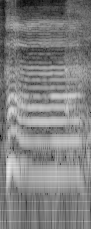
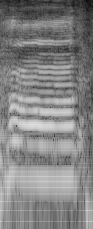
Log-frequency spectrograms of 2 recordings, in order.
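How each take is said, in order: First: Short loud mock horn honk; torpedo honk. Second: Loud honk, pitched up; torpedo honk. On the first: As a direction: blast it like a car horn. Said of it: "I invent this torpedo honk". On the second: Retold or imitated. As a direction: honk it like a horn at a cutter. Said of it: "and I'm going".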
